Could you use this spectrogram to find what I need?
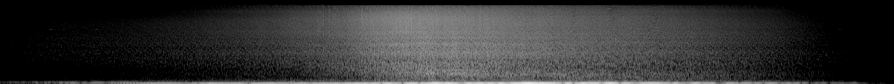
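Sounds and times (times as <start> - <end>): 
broom sweeping: 3.0 - 7.6.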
